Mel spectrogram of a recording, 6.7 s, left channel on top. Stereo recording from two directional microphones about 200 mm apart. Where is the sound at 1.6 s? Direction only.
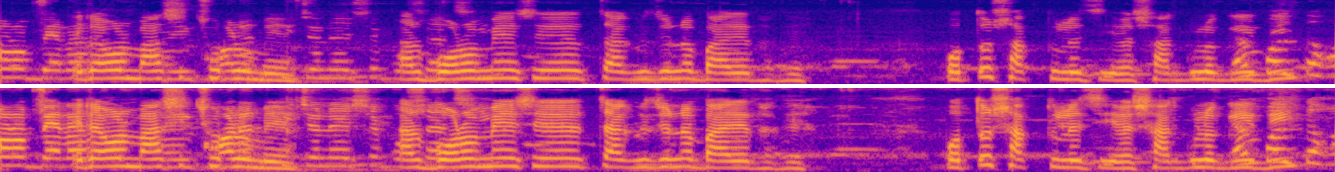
10° left (ahead or behind).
